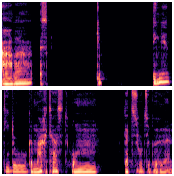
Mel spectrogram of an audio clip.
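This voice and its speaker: A man speaks at medium pitch and a very slow pace, somewhat breathy, with ordinary pitch variation. Long, frequent pauses break up his speech, and the sound is dry and close with no echo. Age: 40s. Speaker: podcast co-host, father. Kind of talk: casual chat.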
